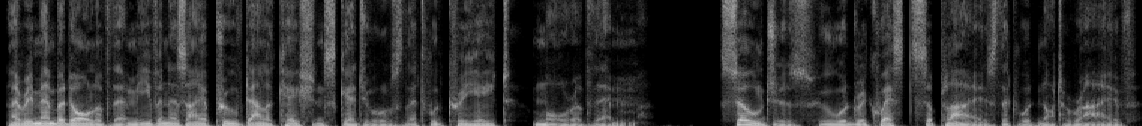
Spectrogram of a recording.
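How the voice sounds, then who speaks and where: A man delivers scripted first-person narration in a profoundly low voice. His phrasing is measured and solemn, yet the pitch moves expressively. The sound is close and dry, suited to a cinematic story. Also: a little mellow, husky, no room sound.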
